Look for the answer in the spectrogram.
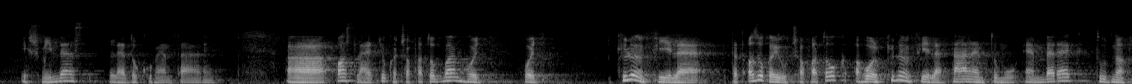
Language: Hungarian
